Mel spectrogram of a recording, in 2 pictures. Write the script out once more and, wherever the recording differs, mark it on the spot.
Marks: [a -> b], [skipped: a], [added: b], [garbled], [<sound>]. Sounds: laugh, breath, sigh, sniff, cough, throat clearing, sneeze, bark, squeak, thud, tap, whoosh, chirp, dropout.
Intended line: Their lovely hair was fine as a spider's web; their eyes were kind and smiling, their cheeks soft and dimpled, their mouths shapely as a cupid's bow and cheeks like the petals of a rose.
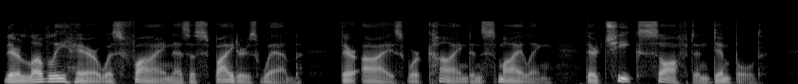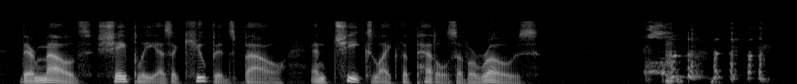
Their lovely hair was fine as a spider's web; their eyes were kind and smiling, their cheeks soft and dimpled, their mouths shapely as a cupid's bow and cheeks like the petals of a rose. [cough]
